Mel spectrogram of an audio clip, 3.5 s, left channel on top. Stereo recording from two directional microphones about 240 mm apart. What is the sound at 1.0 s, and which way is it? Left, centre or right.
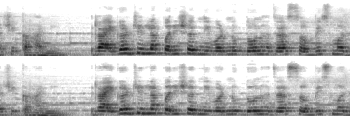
Speech, right.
